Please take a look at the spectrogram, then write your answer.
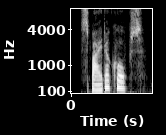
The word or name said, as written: spejderkorps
